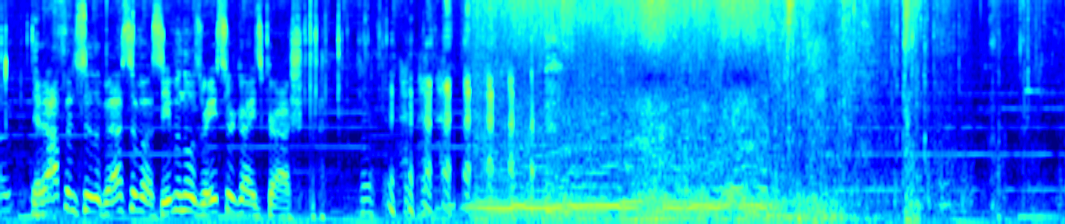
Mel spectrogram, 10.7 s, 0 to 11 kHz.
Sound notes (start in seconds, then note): 4.6 bike engine roaring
